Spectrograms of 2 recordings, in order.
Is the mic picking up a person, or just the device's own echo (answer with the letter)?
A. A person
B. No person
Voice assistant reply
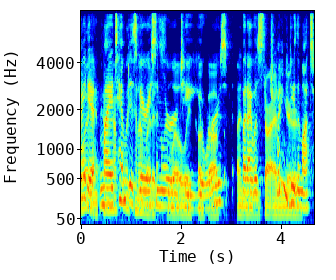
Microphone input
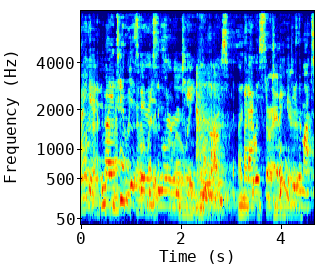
A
